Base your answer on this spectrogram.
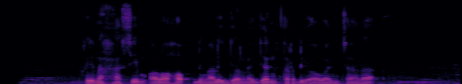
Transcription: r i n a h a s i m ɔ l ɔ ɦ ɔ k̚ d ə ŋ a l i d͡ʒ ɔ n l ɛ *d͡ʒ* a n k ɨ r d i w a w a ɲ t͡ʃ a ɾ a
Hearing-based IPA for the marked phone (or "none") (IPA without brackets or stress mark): d͡ʒ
